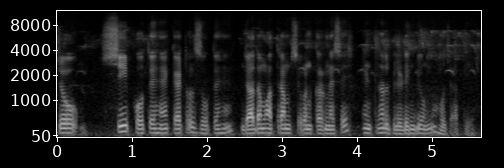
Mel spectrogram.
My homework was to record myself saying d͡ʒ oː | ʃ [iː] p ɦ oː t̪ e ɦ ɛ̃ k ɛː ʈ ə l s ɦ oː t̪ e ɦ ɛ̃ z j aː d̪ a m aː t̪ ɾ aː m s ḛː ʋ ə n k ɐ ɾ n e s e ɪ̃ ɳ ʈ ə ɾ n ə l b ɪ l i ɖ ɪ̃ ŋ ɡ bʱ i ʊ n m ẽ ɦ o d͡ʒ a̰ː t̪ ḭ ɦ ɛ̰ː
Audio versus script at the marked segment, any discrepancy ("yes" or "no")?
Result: no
